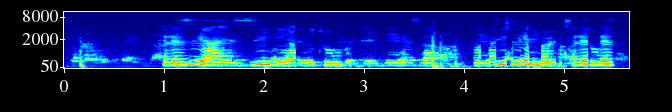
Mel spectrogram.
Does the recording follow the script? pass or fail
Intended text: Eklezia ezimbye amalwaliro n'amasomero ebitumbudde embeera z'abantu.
fail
